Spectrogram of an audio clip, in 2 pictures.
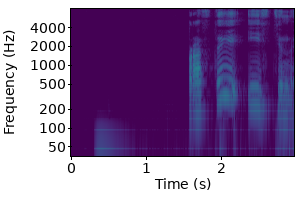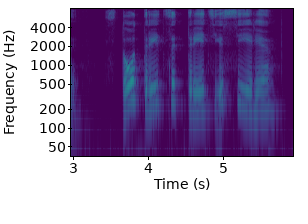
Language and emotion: Russian, positive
